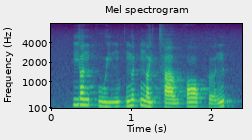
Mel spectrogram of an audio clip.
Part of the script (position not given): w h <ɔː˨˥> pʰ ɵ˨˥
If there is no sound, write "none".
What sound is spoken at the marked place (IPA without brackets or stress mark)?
ɔː˧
